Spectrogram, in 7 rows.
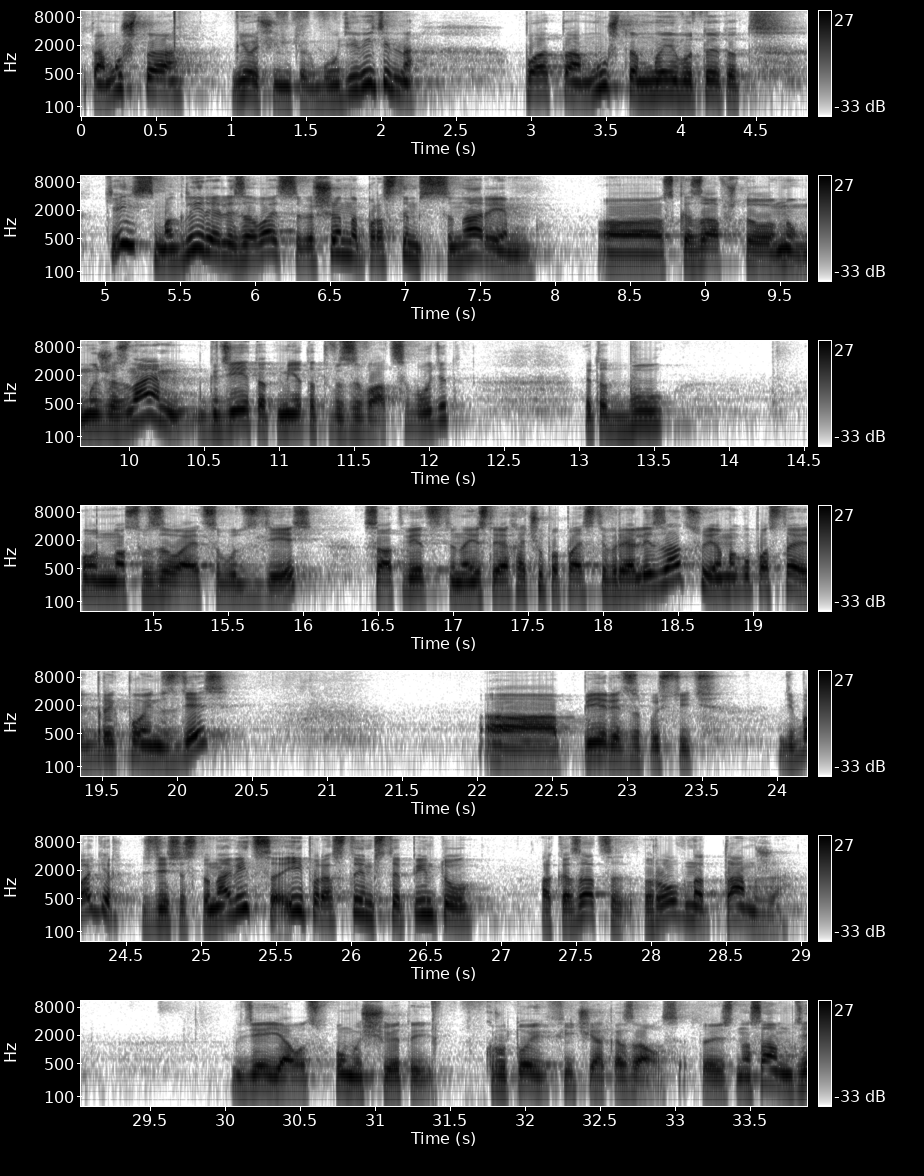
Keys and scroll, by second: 19.5 super+F8, 22.5 ctrl+d, 29.2 F7.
